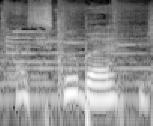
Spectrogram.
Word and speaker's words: Tsukuba: that was in honor of our friends from Tsukuba, Japan. And... I know it sounds like S-C-U-B-A, but it's spelled very differently. It has a T at the beginning.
